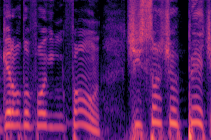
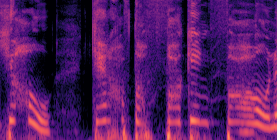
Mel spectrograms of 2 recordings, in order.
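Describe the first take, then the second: First: Mock angry order. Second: Urgent whispered order to get off the phone; whispered telling-off. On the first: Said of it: "I was so angry". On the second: Retold or imitated. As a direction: hiss it at him under your breath. Retold telling friend off.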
